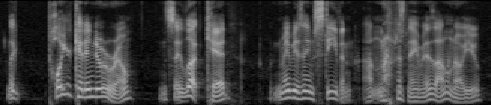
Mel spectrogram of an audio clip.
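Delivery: usual speaking voice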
